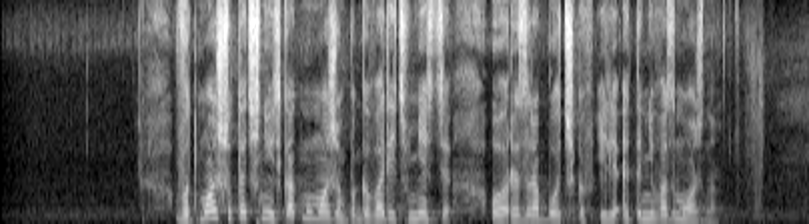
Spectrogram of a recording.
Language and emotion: Russian, neutral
